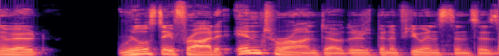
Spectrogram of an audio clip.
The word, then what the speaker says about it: Toronto: his to rent out Toronto Toronto listen Okay I I pronounce the T okay let me start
